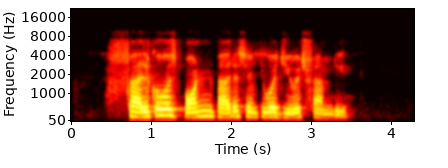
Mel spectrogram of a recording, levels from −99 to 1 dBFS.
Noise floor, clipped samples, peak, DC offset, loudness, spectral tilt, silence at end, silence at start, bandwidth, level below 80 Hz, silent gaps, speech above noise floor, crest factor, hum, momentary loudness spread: -85 dBFS; under 0.1%; -2 dBFS; under 0.1%; -16 LUFS; -6.5 dB/octave; 0.85 s; 0.55 s; 7.4 kHz; -70 dBFS; none; 69 dB; 16 dB; none; 14 LU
